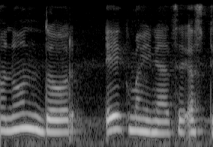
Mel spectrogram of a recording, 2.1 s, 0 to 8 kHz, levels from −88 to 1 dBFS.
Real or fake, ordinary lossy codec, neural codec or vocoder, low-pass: fake; none; codec, 16 kHz in and 24 kHz out, 2.2 kbps, FireRedTTS-2 codec; 7.2 kHz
